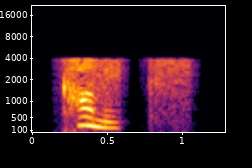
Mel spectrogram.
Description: Shkrimi fonetik {‘kɒmıks}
